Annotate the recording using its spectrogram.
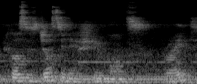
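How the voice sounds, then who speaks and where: Very low-voiced woman in her fifties, echoey. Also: moderate pace. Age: early 50s. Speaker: YouTube host. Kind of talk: personal vlog talk to camera. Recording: echoey room, distant mic, loud music.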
